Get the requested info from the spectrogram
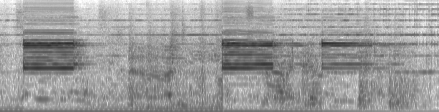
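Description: Building fire alarm horn sounding for a fire drill, in half-second blasts: one just after the start, then after a pause two more a second apart, the last cut short. The blasts come in threes with a longer gap between groups, the evacuation pattern.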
